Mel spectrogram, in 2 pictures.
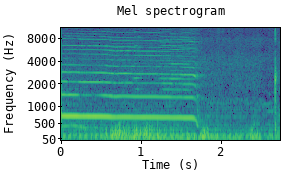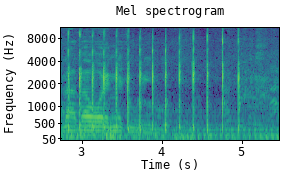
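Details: Long, sharp rooster crow compared to a cricket's voice: a flat, sustained harmonic note of nearly two seconds ending in a quick drop, then a run of rapid dry clicks and clucks repeated several times a second, with low background rumble.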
